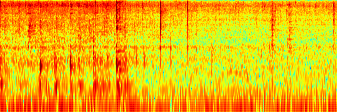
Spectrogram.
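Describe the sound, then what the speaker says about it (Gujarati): Onion and tomato tempering sizzles steadily in a pan, a close, continuous fry with a few sharp clicks of stirring against the metal. "મસ્ત વઘાર થઈ ગયો કાંદા ટમેટા"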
